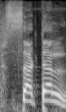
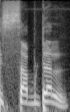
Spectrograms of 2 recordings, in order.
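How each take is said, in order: First: सटल with no b sound; silent b. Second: सबटल with a clear b before t; mistaken b sounded. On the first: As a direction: say सटल, b left out. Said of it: "सिर्फ सटल". (सटल, बिना 'ब' के) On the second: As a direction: slowly show the slip सबटल, b pronounced. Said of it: "सबटल नहीं पढ़ना है". (सबटल, 'ब' की आवाज़ के साथ) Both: Shown as a demonstration.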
